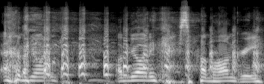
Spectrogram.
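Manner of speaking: laughing through the correction. Real, not acted. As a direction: giggle as he fixes his slip. Laughs correcting his slip.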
